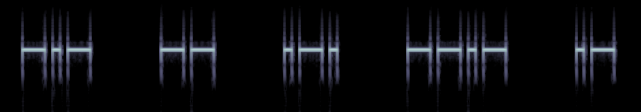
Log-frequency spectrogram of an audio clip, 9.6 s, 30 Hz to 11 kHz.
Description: Morse code, heard as a keyed tone, about 10 wpm, spaced as for 6 wpm, 800 Hz. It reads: KMRQA
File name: LEZIONI / 6 PKX0 / 6 PKX ws 10wpm 3706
